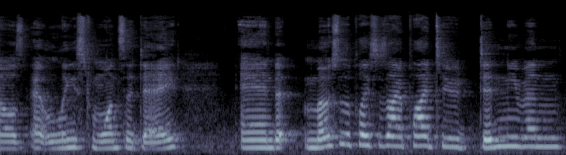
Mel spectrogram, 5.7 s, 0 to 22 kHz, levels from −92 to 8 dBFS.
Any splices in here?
no; 0 cuts

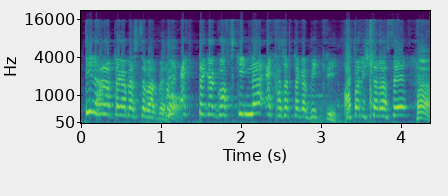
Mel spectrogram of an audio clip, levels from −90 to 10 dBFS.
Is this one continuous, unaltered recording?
no; 2 cuts; at 1.1 s, 3.4 s

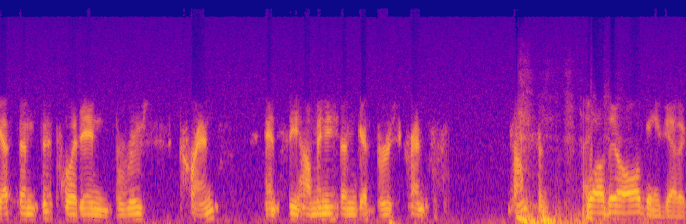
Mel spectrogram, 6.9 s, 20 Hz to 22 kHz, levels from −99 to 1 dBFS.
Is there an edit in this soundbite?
yes; 1 cut; at 5.6 s

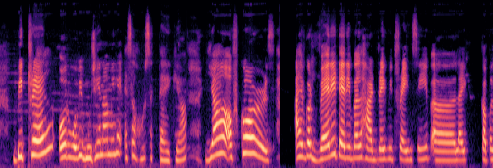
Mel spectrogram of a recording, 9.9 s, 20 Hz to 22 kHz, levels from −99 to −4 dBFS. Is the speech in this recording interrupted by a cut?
no; 0 cuts

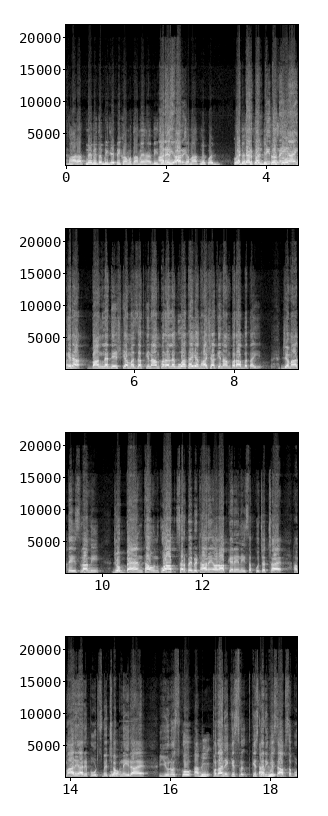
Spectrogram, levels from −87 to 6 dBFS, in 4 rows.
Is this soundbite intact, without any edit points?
yes; 0 cuts

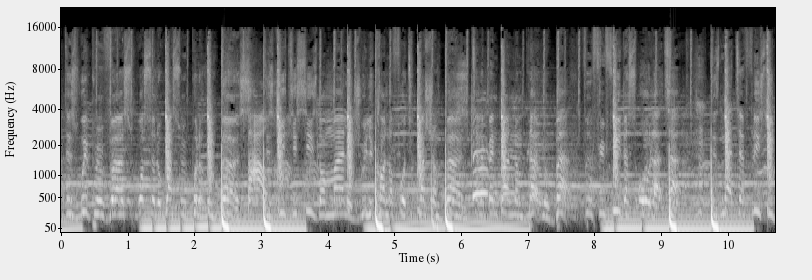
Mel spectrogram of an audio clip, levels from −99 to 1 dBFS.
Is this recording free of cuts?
yes; 0 cuts

